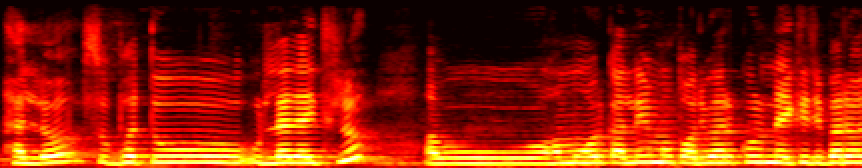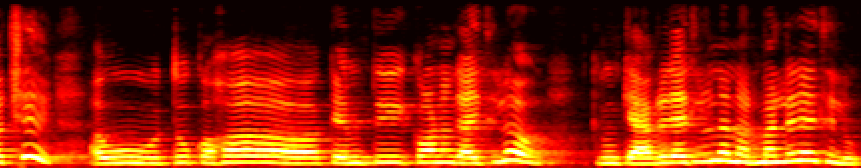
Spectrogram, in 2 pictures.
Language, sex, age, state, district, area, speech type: Odia, female, 18-30, Odisha, Dhenkanal, rural, spontaneous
